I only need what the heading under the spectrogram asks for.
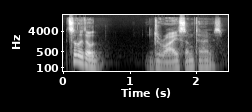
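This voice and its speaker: A man with a Ukrainian accent chats on a live stream, reading donor names aloud and laughing easily between them. His voice sits fairly low. He talks at an unhurried, drawn-out pace. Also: lively intonation, mellow. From Crimea. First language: Russian. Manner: chatty, laughs often, reads out donor names. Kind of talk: casual live stream chat reading donations.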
